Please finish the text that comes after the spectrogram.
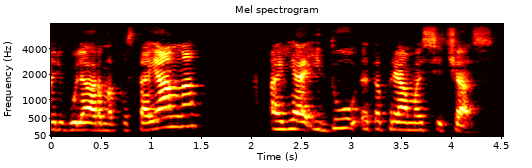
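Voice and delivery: usual speaking voice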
